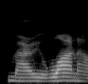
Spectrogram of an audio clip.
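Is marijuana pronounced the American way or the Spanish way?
American. The word is pronounced with American English sounds. "Americans say mari marijuana or something"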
